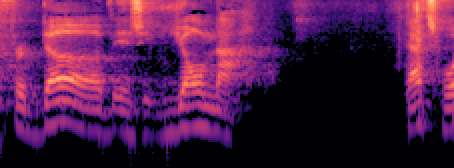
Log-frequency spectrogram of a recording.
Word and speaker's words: Yonah: Jonah, the Hebrew name Jonah means dove, Yonah. So it's easy for me to remember when I speak Hebrew because I know what Yonah means, dove. So, and that's how you pronounce Jonah in the Old Testament.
